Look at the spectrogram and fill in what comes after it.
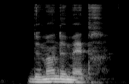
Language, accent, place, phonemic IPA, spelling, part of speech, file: French, France, Lyon, /də mɛ̃ d(ə) mɛtʁ/, de main de maître, adverb, LL-Q150 (fra)-de main de maître.wav
- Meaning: masterfully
